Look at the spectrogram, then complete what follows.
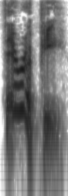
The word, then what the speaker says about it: therapy: And the noun for therapeutic is therapy. Watch out for the stress. Therapy stress is on the first syllable. Therapeutic, the stress is on the second to the last syllable.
